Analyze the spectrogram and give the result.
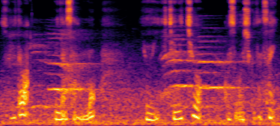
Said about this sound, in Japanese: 今ねマンションの敷地内でこそこそ話しているのでどこかのお子さんの声が入ってますね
